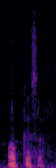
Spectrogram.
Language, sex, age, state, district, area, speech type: Urdu, male, 30-45, Uttar Pradesh, Saharanpur, urban, spontaneous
